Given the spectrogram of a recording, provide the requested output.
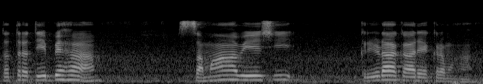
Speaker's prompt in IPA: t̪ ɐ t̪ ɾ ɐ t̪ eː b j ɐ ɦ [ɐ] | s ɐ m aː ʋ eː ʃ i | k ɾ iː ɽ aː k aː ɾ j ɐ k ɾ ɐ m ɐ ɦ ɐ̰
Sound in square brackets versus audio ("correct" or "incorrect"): correct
